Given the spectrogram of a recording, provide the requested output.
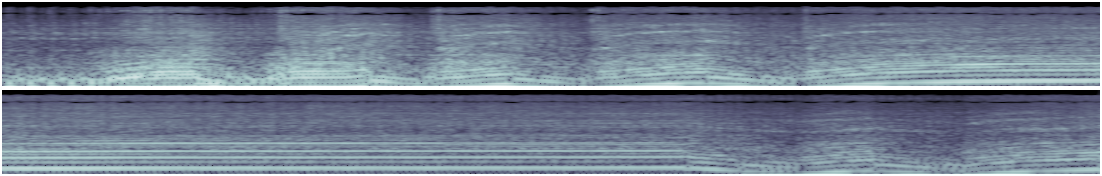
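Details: Green Farm four-stroke brush cutter that the customer said vibrated badly under throttle, started after blade and nut check and retightening: pulls up from idle to a steady, even rev with no shake, drops back cleanly; normal running.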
